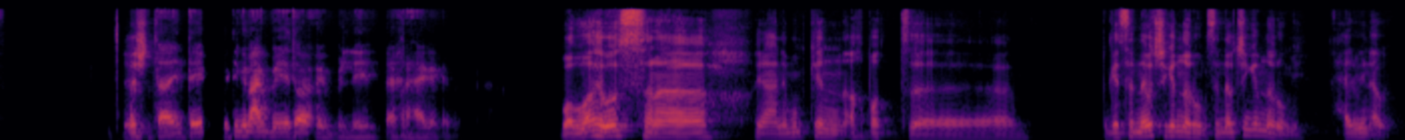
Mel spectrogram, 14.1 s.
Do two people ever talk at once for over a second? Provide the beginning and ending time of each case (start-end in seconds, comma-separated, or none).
none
